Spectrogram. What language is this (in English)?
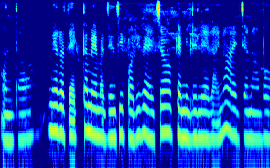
Nepali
